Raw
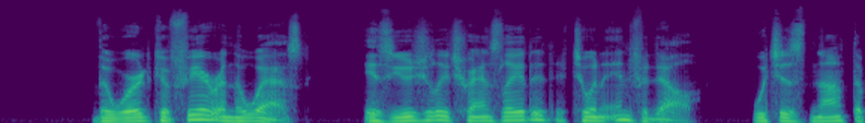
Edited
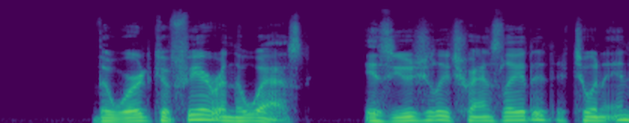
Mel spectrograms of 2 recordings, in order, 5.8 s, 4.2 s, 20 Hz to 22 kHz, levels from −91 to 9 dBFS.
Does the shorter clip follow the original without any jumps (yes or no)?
yes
